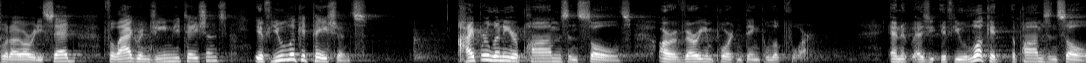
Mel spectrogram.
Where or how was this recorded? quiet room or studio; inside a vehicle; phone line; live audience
live audience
